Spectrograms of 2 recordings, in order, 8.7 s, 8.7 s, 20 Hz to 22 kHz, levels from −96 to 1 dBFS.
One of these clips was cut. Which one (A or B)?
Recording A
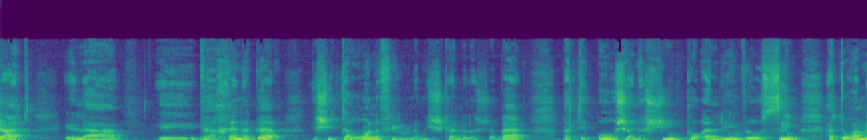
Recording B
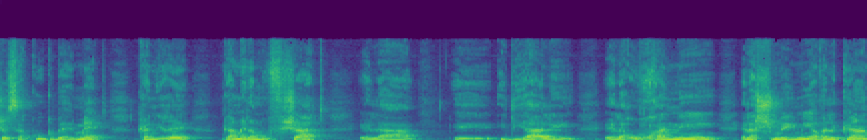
A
